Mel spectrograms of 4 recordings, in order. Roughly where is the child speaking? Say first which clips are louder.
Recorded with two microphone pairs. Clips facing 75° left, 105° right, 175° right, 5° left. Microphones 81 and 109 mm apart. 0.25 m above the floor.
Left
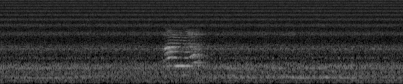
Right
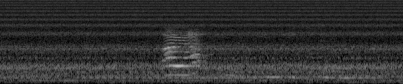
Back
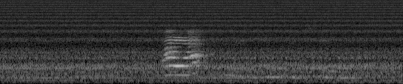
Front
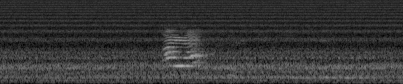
Right 4 dB, back 4 dB; behind right.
